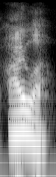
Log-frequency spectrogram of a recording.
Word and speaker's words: Islay: If you're looking for one and you like the style that comes from the island, they call it Islay over there. It's spelled Islay.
